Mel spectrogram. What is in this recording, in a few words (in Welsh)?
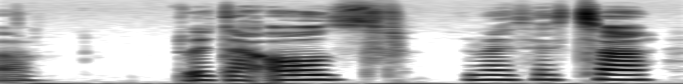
"oddf" Welsh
